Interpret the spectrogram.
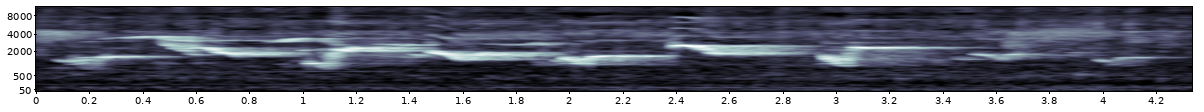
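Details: A straw-headed bulbul (Pycnonotus zeylanicus) sings in the morning, a loud, rich, bubbling warble with mellow whistled notes sliding up and down in rapid, nearly unbroken phrases.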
